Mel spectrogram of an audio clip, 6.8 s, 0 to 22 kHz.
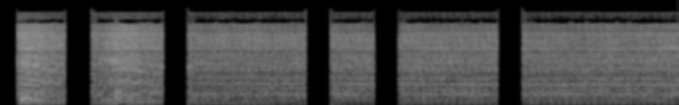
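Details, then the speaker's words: Suzuki Burgman Street 125 scooter after fitting an ISC (idle speed control): idles slow and soft with a lazy, uneven beat that never rises to normal; idle speed still low, unchanged by the repair. "yan, walang nagbago sa ating minor master, mababa pa rin yung ating minor."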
